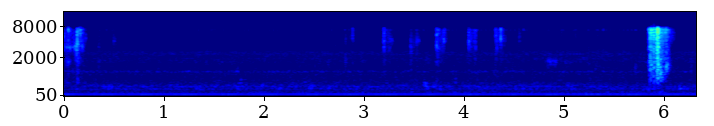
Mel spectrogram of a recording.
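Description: A wet wipe dabbed and rubbed on paper cardstock, giving scattered brief soft scratchy strokes, with one louder swish near the end, over a faint steady low hum.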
